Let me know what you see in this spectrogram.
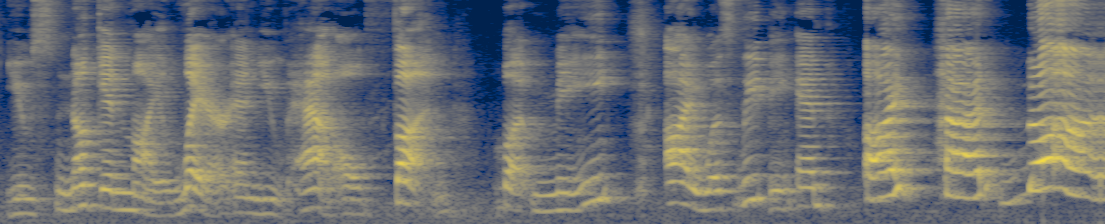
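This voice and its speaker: Using a put-on character voice, a woman growls and rumbles at a very slow pace in a medium pitch, with slight echo. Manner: grumbling.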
